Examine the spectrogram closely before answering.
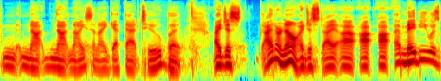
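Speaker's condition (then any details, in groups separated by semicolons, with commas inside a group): Stuttering; after coffee, racing thoughts, feels unable to slow down; voice can't keep up with thoughts, worse with caffeine; repeated words, blocks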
